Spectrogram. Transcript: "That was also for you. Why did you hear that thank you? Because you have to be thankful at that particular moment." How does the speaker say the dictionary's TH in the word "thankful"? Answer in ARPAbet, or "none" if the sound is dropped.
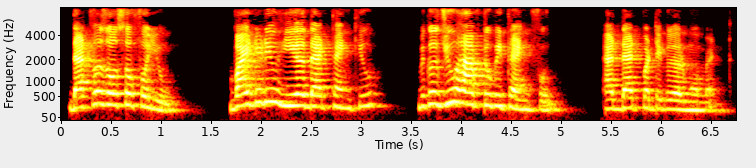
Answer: T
